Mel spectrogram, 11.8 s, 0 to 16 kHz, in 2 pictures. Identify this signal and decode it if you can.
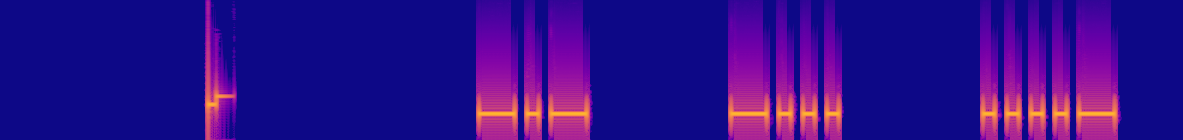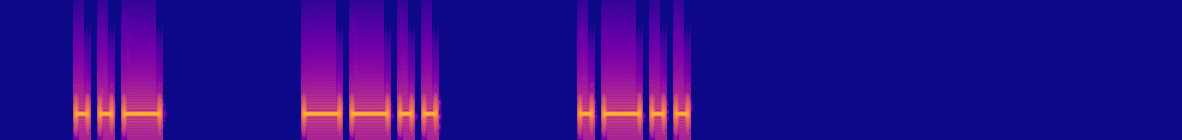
Morse code, heard as a keyed tone, about 21 wpm, spaced as for 9 wpm, 700 Hz. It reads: KB4UZL
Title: USA Call Signs - 6 Characters - 4x Character Spacing - 20wpm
